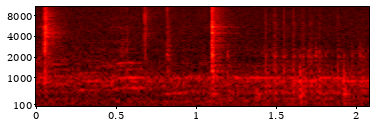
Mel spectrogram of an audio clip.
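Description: A few light clicks and taps of tarot cards being handled and laid down on the table, the sharpest at the start and about a second in, over a faint steady hum.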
